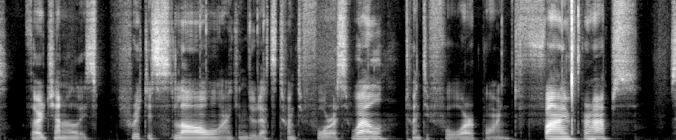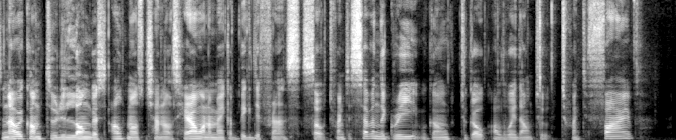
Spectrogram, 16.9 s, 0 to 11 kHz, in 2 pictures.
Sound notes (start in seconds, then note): 7.0 keystroke; 16.1 mouse click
